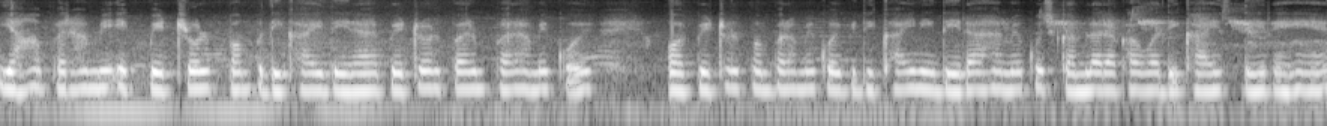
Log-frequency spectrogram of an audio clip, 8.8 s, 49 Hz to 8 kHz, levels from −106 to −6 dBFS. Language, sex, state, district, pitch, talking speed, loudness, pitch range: Hindi, female, Chhattisgarh, Raigarh, 215 Hz, 225 wpm, -19 LUFS, 210-225 Hz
